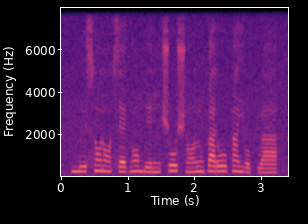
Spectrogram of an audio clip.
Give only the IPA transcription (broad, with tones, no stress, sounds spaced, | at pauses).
m ɨ˧ s ɔ̃˦ ɾ ɔ̃˧ s ɛ˧ ɡ ɔ̃˧ b e˨ ɾ ĩ˨ ʃ o˦ ʃ ɔ̃˨˦ l ũ˧ ɓ a˦ ɾ oː˦ p ã˦ j o˧ kʷ aː˧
